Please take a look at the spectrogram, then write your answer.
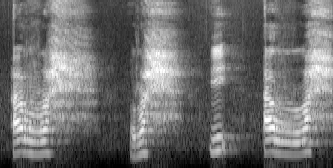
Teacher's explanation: звук Ха является фрикативным звуком, то есть при произношении нужно струить воздух, чтобы продолжалось идти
